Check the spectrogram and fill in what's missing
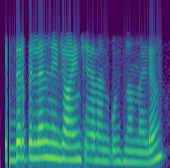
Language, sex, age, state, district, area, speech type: Telugu, female, 18-30, Andhra Pradesh, Nellore, rural, conversation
